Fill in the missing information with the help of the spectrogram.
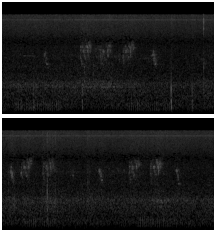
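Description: Faint outdoor ambience: a steady insect-like buzz with short high chirps scattered throughout, and a few sharp clicks.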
